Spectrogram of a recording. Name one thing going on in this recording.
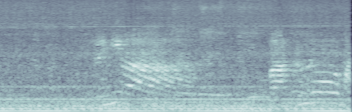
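Train wheels squeal on the rails.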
